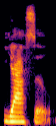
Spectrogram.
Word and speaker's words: Josue: yaa SS you but the best way to pronounce his name is drop the e so Yasu do you say that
